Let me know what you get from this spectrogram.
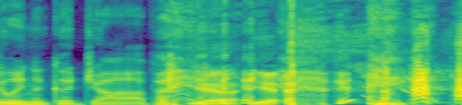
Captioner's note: laughter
